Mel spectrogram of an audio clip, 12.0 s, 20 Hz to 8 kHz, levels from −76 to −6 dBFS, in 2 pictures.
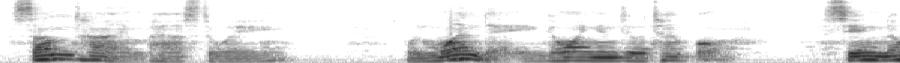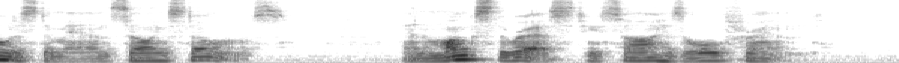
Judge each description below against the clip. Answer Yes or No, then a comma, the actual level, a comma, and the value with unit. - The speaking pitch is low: Yes, very low, 95 Hz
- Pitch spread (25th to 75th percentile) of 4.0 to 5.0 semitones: No, wide, 5.4 semitones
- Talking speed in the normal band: No, slow, 130 wpm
